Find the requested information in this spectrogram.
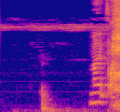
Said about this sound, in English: Crickets all up in this house. You're outside in the garden.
